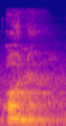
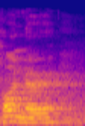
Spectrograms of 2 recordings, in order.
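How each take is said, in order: First: The word starts with a short o sound. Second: The word starts with an h sound. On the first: The speaker calls it right. "Cara Anda melafalkan kata ini gaya British" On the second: The speaker calls it wrong. "jangan bilang honor, tetapi meskipun di Indonesia kita bilang honor"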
